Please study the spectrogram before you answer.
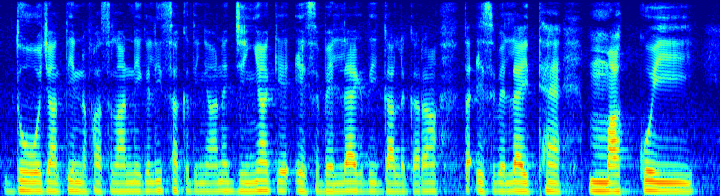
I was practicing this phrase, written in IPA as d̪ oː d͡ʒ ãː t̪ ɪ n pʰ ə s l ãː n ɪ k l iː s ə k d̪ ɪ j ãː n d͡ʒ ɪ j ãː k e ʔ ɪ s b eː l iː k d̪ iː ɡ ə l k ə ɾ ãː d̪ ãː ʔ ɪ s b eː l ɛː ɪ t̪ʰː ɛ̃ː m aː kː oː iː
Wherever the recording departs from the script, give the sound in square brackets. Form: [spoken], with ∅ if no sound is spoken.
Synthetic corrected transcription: d̪ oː d͡ʒ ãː t̪ ɪ n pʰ ə s l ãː n ɪ k l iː s ə k d̪ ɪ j ãː n d͡ʒ ɪ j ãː k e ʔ ɪ s b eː l [ɛː] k d̪ iː ɡ ə l k ə ɾ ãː [t̪] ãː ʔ ɪ s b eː l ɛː ɪ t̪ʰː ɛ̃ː m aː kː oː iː

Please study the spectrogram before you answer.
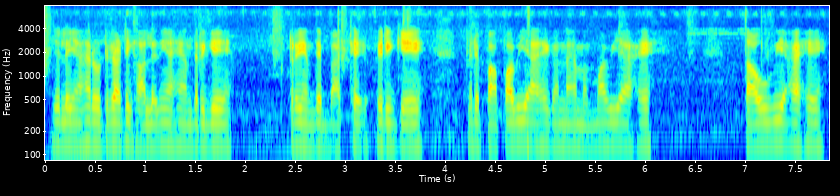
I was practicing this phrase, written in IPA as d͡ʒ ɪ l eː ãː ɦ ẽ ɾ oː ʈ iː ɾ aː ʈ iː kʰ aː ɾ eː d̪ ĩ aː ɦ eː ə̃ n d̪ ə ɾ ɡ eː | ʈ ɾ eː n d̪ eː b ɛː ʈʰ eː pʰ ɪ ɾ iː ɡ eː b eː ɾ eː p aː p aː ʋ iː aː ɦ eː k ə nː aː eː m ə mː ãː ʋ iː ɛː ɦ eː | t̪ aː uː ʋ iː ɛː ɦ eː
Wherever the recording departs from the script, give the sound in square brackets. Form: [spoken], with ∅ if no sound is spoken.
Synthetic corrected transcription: d͡ʒ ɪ l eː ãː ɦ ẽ ɾ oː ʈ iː ɾ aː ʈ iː kʰ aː [l] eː d̪ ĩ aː ɦ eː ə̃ n d̪ ə ɾ ɡ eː | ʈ ɾ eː n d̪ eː b ɛː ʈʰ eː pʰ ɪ ɾ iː ɡ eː [m] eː ɾ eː p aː p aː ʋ iː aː ɦ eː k ə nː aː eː m ə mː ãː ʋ iː [aː] ɦ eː | t̪ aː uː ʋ iː [aː] ɦ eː

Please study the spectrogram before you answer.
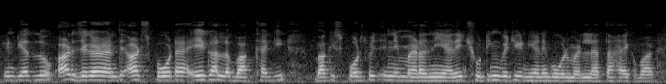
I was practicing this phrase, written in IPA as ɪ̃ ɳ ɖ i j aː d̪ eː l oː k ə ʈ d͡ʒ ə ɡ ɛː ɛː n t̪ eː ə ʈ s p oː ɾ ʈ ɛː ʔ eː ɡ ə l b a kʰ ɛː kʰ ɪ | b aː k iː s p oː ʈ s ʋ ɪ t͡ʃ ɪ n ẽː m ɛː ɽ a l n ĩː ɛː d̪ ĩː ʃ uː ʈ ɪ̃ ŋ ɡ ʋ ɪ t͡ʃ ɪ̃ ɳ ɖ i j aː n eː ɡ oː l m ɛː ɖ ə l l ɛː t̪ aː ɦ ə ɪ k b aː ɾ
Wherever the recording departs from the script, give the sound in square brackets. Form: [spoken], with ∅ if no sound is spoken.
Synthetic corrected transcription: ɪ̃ ɳ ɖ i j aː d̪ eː l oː k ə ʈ d͡ʒ ə ɡ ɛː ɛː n t̪ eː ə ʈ s p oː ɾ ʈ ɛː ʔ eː ɡ ə l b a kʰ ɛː [k] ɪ | b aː k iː s p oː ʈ s ʋ ɪ t͡ʃ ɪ n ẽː m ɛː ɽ [ə] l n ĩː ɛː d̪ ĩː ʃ uː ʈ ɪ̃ ŋ ɡ ʋ ɪ t͡ʃ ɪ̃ ɳ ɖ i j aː n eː ɡ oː l m ɛː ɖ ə l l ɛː t̪ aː ɦ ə ɪ k b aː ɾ

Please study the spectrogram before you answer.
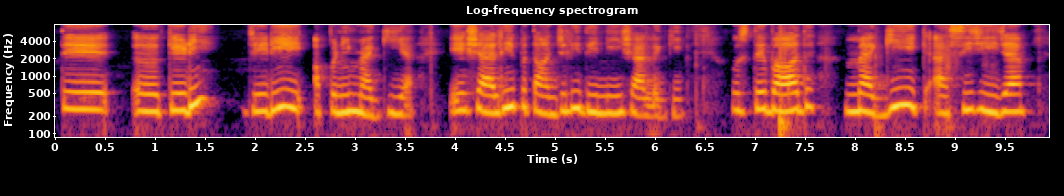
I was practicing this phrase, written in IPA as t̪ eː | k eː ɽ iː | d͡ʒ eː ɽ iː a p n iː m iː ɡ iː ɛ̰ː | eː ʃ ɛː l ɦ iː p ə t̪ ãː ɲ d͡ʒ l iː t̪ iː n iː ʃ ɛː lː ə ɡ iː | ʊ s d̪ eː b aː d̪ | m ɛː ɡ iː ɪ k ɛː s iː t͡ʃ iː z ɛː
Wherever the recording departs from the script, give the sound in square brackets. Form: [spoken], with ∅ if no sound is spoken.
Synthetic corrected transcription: t̪ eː | k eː ɽ iː | d͡ʒ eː ɽ iː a p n iː m [ɛː] ɡ iː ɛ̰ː | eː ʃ ɛː l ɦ iː p ə t̪ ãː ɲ d͡ʒ l iː [d̪] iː n iː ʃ ɛː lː ə ɡ iː | ʊ s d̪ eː b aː d̪ | m ɛː ɡ iː ɪ k ɛː s iː t͡ʃ iː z ɛː

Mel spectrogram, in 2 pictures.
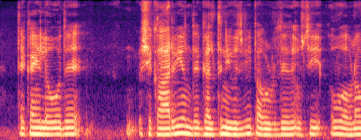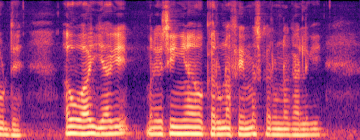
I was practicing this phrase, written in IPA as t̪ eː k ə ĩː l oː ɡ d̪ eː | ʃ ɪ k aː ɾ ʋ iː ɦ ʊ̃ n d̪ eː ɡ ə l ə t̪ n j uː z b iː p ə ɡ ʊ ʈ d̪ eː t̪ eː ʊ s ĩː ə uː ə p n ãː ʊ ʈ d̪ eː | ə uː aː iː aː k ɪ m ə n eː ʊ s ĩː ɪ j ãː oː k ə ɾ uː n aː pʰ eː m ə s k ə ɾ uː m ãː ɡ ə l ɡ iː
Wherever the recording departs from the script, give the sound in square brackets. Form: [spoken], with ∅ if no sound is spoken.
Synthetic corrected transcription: t̪ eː k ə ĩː l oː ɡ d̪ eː | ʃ ɪ k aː ɾ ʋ iː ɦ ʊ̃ n d̪ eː ɡ ə l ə t̪ n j uː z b iː p ə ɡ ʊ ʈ d̪ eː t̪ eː ʊ s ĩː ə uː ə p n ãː ʊ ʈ d̪ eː | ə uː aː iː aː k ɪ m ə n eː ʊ s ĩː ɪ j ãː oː k ə ɾ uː n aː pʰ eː m ə s k ə ɾ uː [n] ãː ɡ ə l ɡ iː

